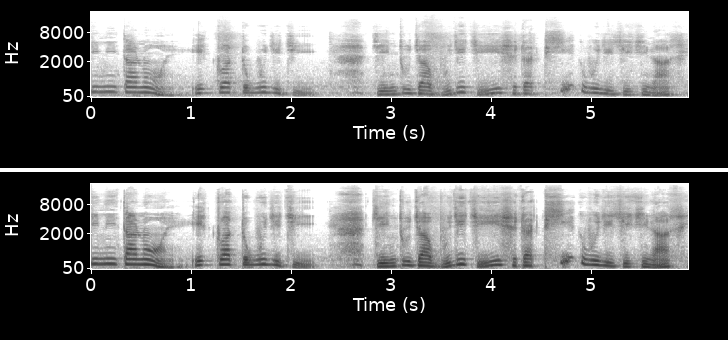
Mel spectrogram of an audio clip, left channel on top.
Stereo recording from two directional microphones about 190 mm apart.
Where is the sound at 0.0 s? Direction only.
45° right (ahead or behind).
